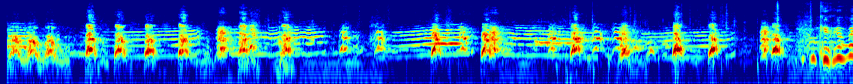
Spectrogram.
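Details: Two dogs playing together, giving high, whiny yelps and squealing, tonal vocalizations in short bursts roughly every half second, some sliding upward, with brief pauses between runs.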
